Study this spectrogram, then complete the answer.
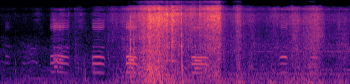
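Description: A chicken called Satoshi gives a series of short, nasal honking clucks, close by and fairly loud, with a burst of broadband noise in the middle and some voice mixed in.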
